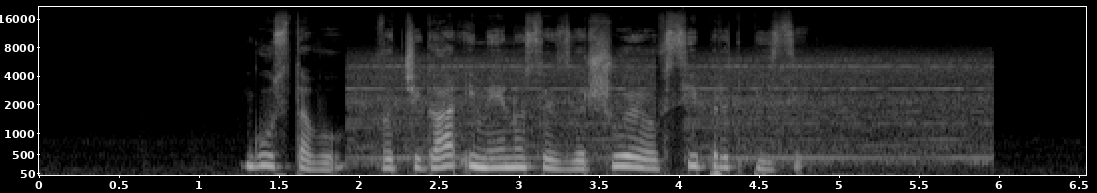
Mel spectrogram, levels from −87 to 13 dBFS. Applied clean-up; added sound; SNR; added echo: none; Domestic sounds, home sounds; 14 dB; none.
